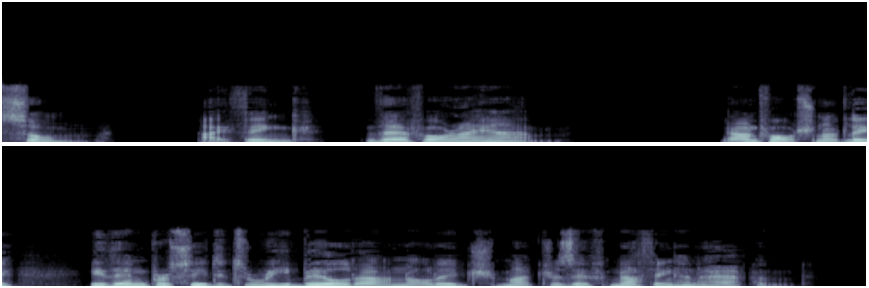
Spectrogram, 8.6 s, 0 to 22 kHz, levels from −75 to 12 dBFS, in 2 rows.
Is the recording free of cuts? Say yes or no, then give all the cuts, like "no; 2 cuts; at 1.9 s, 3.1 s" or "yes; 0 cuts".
no; 1 cut; at 3.5 s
